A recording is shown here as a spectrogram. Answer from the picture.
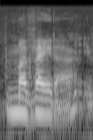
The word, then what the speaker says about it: Madeira: So it's pronounced Maveda. – Right. – So D's are softened. You mm-hmm. roll the R's, and mm-hmm. then an EI makes a diphthong and a hard A sound.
